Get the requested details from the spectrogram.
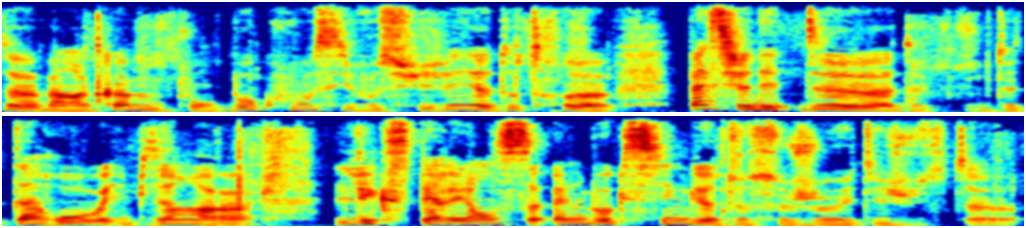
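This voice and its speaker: A woman's voice: deep voice, darkish tone. A woman chatting casually to camera about tarot decks, enthusiastic and full of hesitant fillers. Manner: enthusiastic, gushing. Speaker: tarot vlogger.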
